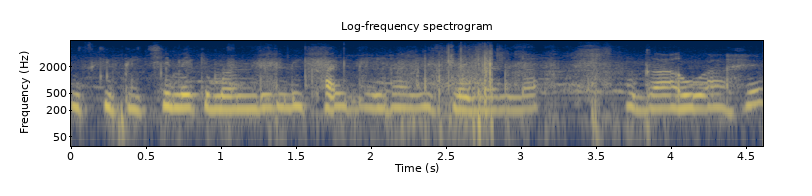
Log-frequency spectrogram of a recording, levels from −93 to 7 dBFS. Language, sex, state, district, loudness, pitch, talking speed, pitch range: Hindi, male, Bihar, East Champaran, -19 LUFS, 230 Hz, 155 wpm, 225-240 Hz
